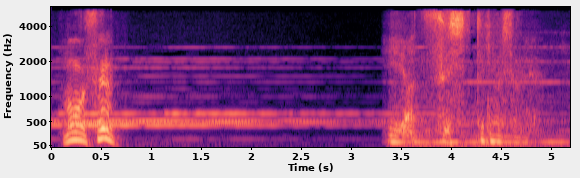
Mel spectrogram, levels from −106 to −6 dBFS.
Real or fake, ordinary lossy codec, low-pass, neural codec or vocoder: real; AAC, 24 kbps; 5.4 kHz; none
